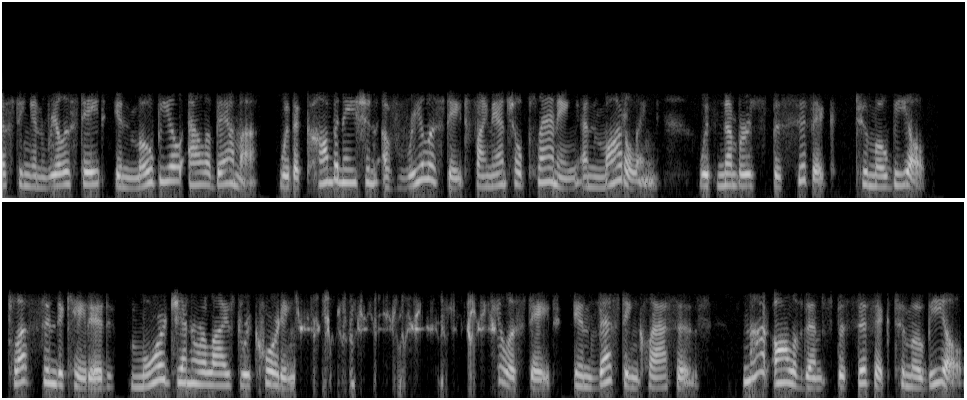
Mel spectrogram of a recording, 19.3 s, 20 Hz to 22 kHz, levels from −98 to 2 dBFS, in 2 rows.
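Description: A codec payload misread runs from 12.56 to 14.63 s in this narrowband speech recording, where the speech turns into garbled noise and warble that barely tracks it. That fits octet-aligned AMR frames being unpacked as bandwidth-efficient, so the decoder finds each field at the wrong bit position. The AMR narrowband mobile codec carrying the call is heard in the band of roughly 250 Hz to 3.5 kHz, with light coding damage.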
